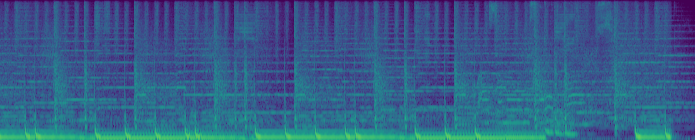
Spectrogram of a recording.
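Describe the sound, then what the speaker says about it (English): An unreleased future bass track plays with a punchy, repeating kick-and-bass pattern under layered synth chords, loud and continuous before a short breakdown and stop near the end. "This is a little future bass project that I started at"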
